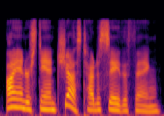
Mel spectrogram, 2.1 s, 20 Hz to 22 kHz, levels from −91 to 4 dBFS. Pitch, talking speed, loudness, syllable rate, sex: 190 Hz, 235 wpm, -18 LUFS, 5.3 syllables/s, female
